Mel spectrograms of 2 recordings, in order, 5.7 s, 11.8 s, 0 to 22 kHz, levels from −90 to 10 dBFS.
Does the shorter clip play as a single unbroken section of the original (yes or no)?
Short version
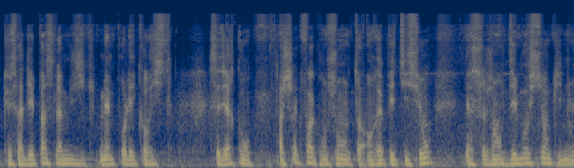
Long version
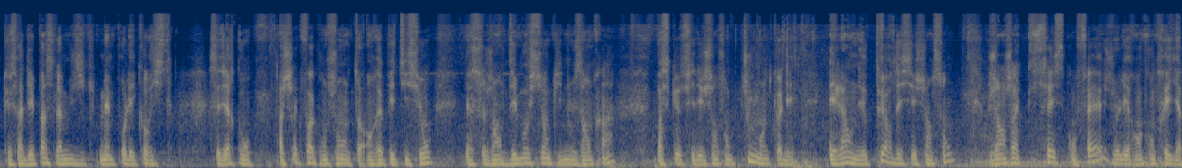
yes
